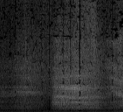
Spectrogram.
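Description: A woman's faint, audible breath, starting about a second in and lasting about a second.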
